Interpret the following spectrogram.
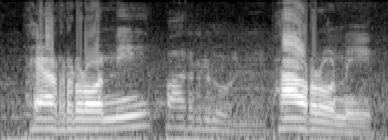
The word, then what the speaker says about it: Parroni: Parroni.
